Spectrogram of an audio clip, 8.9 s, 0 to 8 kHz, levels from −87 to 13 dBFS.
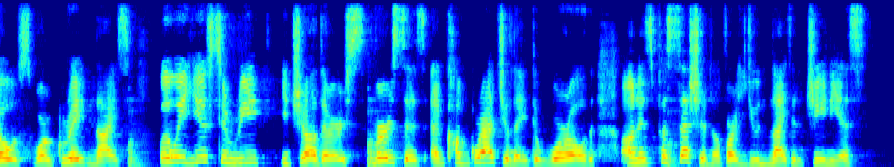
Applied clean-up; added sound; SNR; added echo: neural mask model DeepFilterNet 3.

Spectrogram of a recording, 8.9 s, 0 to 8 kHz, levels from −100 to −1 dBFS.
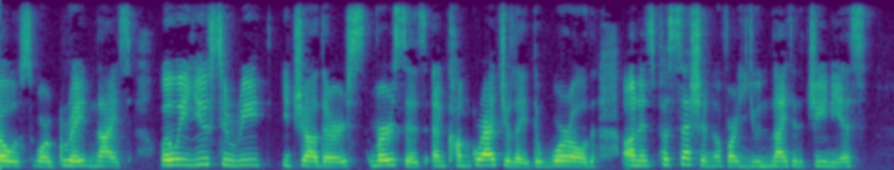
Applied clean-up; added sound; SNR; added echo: none; none; none; none.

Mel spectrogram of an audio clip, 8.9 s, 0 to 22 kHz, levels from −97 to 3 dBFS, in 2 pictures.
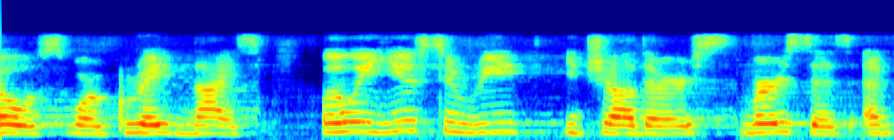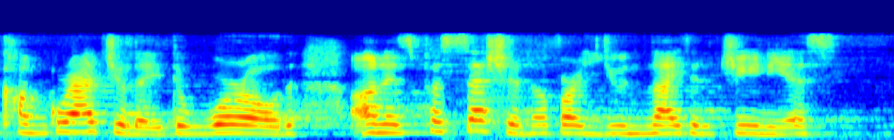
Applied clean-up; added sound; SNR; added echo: neural separator model SepFormer DNS4.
